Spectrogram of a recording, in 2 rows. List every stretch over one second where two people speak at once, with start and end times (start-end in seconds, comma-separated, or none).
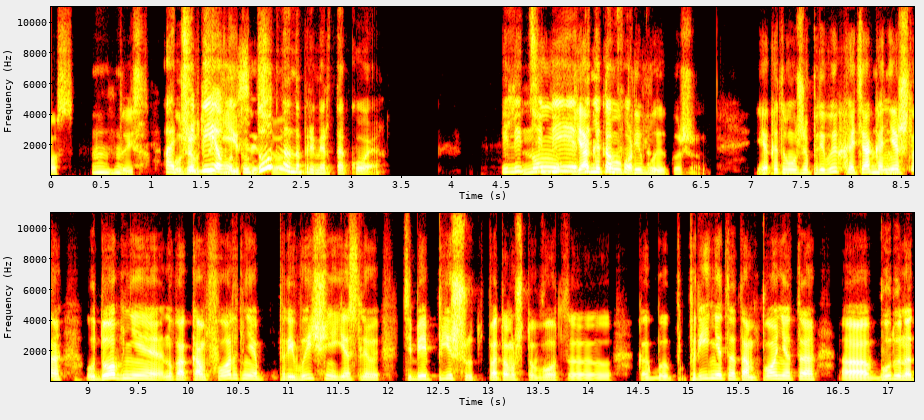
0.7-2.4, 4.7-6.1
